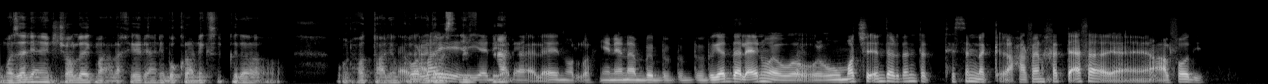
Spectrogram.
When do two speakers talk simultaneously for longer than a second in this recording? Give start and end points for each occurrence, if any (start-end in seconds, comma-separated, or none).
4.0-5.2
